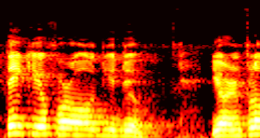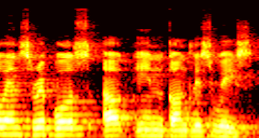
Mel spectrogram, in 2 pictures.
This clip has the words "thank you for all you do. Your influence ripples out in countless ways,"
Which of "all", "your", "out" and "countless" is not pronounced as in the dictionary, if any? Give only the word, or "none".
none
